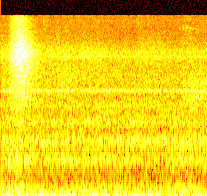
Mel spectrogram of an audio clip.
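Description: Steady room background noise: a low hum with a faint high whine running through it, and one short hiss about a quarter second in.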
